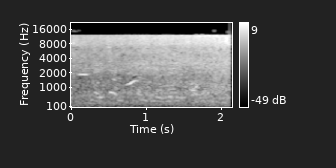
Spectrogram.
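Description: Ocean waves breaking and washing through shallow surf, a steady rush of water.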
